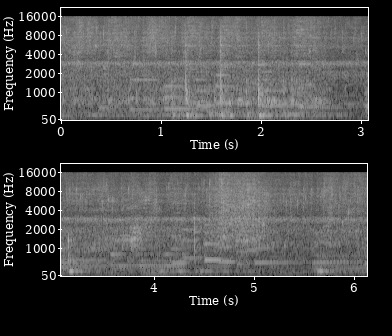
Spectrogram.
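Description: Background music with a slow, held melody, over a wooden spoon stirring thick simmering tomato sauce in a skillet, with a few light knocks of the spoon against the pan.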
